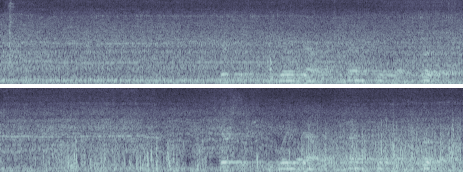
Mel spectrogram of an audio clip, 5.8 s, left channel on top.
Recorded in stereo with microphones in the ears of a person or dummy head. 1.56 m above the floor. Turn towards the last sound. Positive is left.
turn(degrees=-5)  # may be behind; listen again after turning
